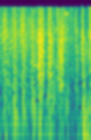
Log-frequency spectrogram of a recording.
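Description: Rapid automatic gunfire in Call of Duty Warzone, a fast close burst of several loud shots ending in a heavy blast, no talk over it.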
